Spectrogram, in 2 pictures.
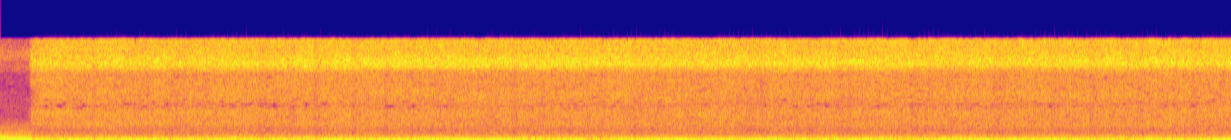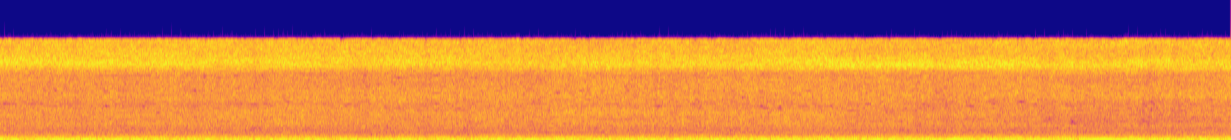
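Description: Steady, high hiss of rushing air that starts suddenly and runs on unchanged, over a constant low motor hum.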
